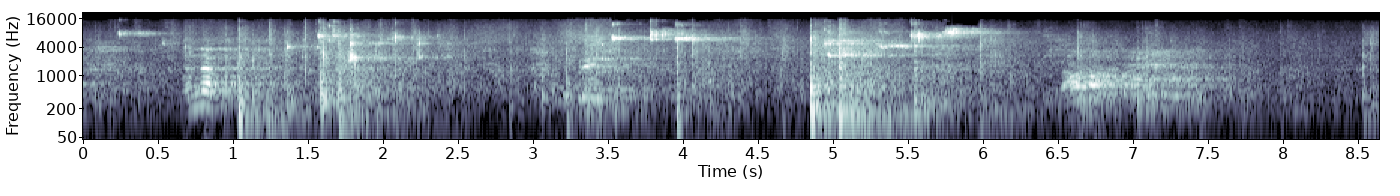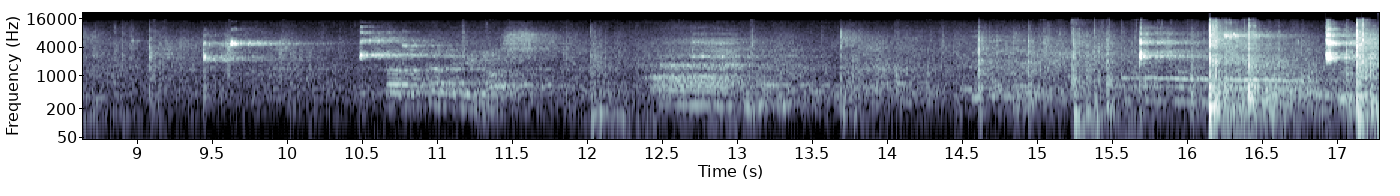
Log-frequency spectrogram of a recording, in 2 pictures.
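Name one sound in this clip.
A ball is kicked hard across an echoing indoor court.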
